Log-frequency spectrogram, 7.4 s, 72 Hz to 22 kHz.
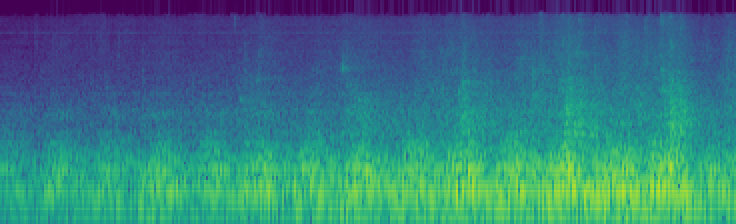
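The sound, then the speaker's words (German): A steady low mechanical rumble with water surging and sloshing in slow, regular swells that grow slightly louder toward the end, as a hydraulically driven paddle at the end of a roughly 20-metre wave flume generates periodic waves. “Am Ende des Beckens befindet sich eine hydraulisch angesteuerte Wellenklappe, eine Art Paddel, das zunächst periodische Wellen erzeugt.”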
